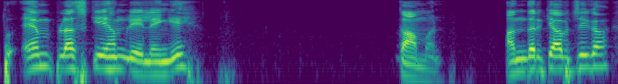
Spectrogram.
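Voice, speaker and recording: Bright-voiced maths teacher, patient. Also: male voice, sits high, expressive, unhurried, no echo. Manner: patient, step-by-step, quizzing students with questions. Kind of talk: blackboard maths lecture.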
